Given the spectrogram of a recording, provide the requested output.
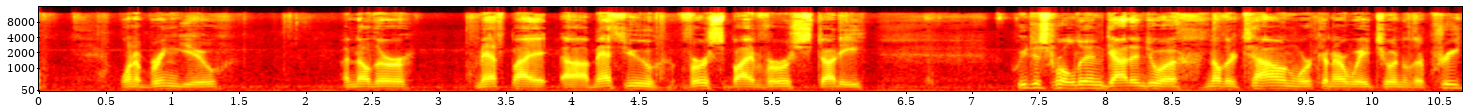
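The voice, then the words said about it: Slightly sore voice. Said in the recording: “My voice is a little sore”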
